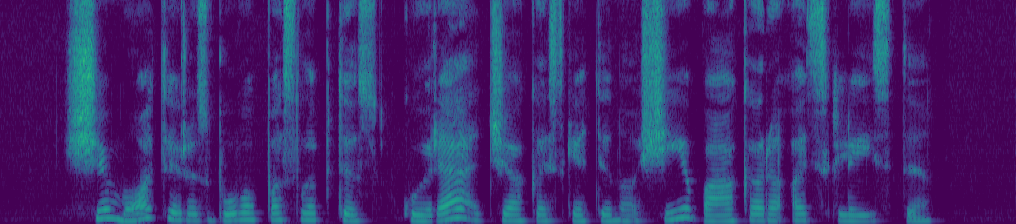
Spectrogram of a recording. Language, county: Lithuanian, Telšiai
